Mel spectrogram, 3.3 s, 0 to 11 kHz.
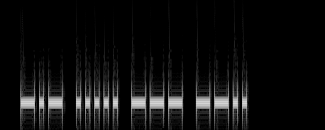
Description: Morse code, heard as a keyed tone, about 28 wpm, 700 Hz. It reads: K5OZ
